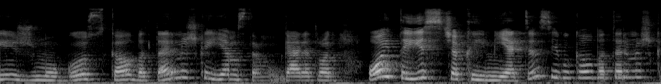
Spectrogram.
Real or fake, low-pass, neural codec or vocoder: fake; 14.4 kHz; vocoder, 48 kHz, 128 mel bands, Vocos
